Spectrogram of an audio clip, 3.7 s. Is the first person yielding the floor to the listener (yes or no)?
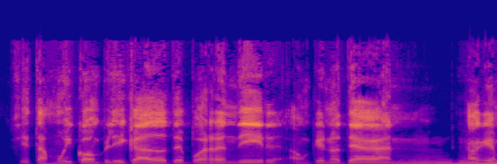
yes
